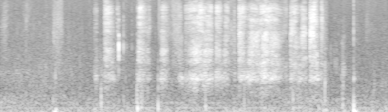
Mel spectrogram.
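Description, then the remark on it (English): A Sharpie marker squeaks and scratches across paper as someone writes their name, in short, uneven strokes with small taps between them, fairly quiet, with no voices. “but this is me holding it, but this is me writing.”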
